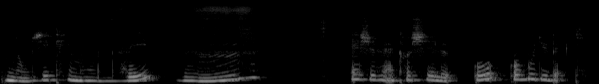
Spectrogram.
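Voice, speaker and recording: A woman teaching a slow handwriting dictation lesson, carefully drawing out each sound and letter. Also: medium pitch, dark tone. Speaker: primary school teacher.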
